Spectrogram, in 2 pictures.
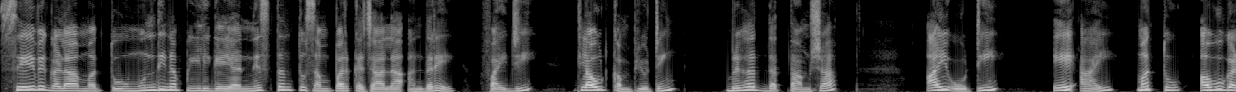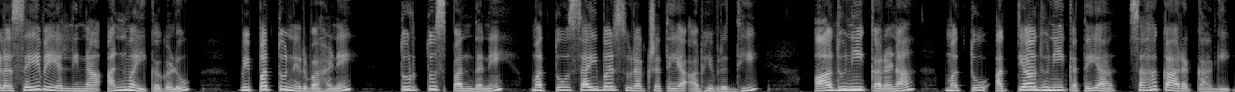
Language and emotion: Kannada, neutral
